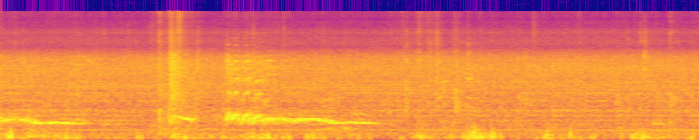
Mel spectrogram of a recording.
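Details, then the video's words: A diamond dove gives soft, mellow coos, two long notes that slide gently downward, with a low indoor rumble and faint knocks underneath. "ঘুঘু পাখির অসাধারণ মিষ্টি ডাক🐦🕊sweet tune of australian dove"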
